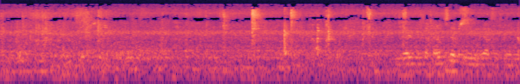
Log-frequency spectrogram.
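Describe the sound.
A train rolls past with a steady, broad rumble and scattered clicking and clacking from the wheels, moderately loud throughout, while muffled voices murmur underneath.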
